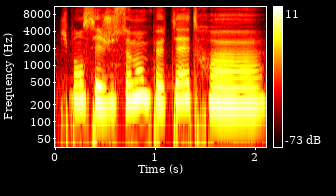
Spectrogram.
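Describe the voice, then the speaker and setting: A woman's voice: medium pitch, fairly even intonation, normal speed, a little mellow, smooth, no room sound. A woman taking part in a live roundtable, offering her ideas in a tentative, self-doubting way. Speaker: panel participant.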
